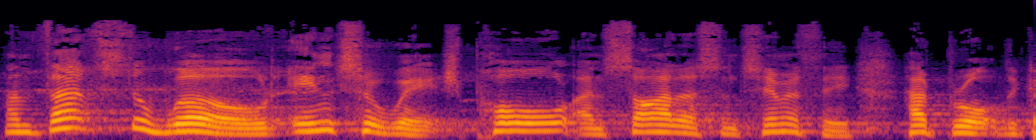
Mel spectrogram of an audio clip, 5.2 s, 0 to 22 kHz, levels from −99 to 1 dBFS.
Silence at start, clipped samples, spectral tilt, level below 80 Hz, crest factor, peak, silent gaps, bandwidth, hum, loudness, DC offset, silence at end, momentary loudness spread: 0.05 s; under 0.1%; -6.5 dB/octave; -60 dBFS; 18 dB; -4 dBFS; none; 13 kHz; none; -23 LUFS; under 0.1%; 0 s; 10 LU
